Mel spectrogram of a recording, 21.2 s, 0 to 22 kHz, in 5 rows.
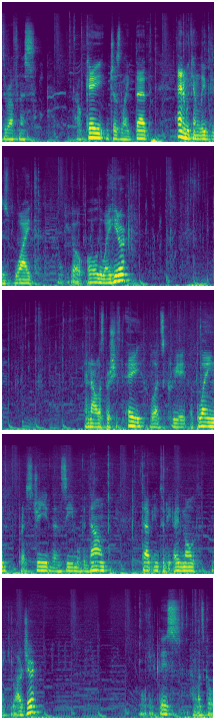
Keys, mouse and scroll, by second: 0.2-1.2 drag, 1.2 g, 1.3 scroll down 2, 2.8 click, 3.9 click, 4.8 click, 7.4 click, 9.0 middle click, 9.1-9.6 scroll down 2, 9.6 middle click, 10.2 shift+a, 12.7 g, 12.8 z, 14.3 click, 14.7 Tab, 15.4 scroll down 2, 15.8 s, 19.5 click, 20.4 Tab, 20.7 g, 20.8 z.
